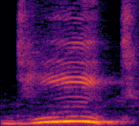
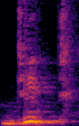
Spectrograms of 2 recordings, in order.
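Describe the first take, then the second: First: The first vowel is held long. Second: The first vowel is cut short. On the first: The speaker calls it right. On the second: The speaker calls it wrong.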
